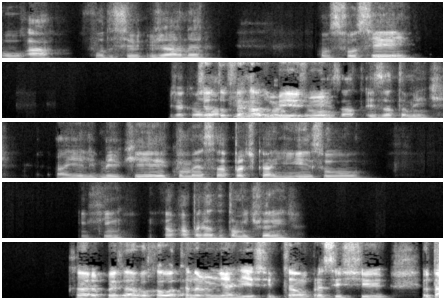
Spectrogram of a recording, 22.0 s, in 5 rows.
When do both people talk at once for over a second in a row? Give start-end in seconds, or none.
6.3-7.9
